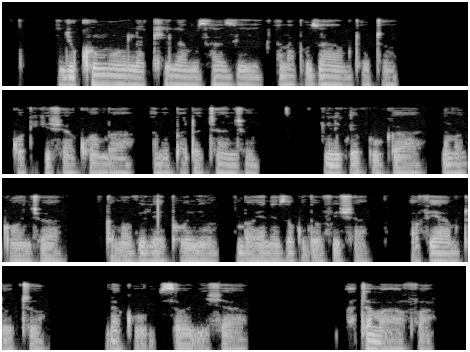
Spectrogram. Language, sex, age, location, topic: Swahili, male, 18-24, Kisumu, health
